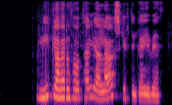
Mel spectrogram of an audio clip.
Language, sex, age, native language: Icelandic, female, 50-59, Icelandic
